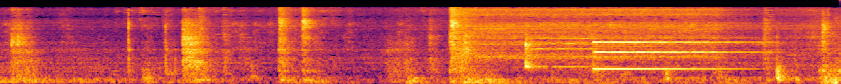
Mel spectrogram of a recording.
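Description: Monorail car standing at a platform: a sudden hiss of air about three and a half seconds in, then a two-note electronic door chime held for about a second and a half as the doors open, and a thump near the end.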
